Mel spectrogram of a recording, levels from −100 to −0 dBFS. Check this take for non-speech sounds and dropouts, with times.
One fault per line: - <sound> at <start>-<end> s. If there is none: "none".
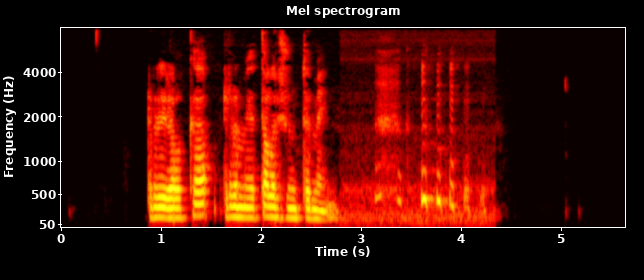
- laugh at 3.1-4.3 s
